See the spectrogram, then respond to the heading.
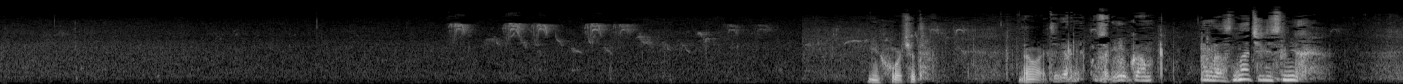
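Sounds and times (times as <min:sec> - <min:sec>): soft outdoor hiss: 0:00.0 - 0:14.0
small bird chirping: 0:04.5 - 0:09.8.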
